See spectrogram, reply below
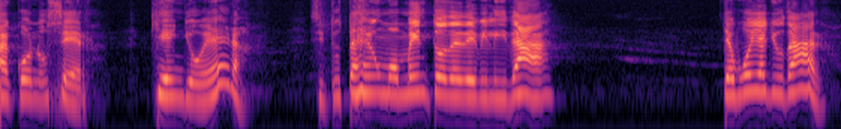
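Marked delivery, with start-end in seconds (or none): none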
